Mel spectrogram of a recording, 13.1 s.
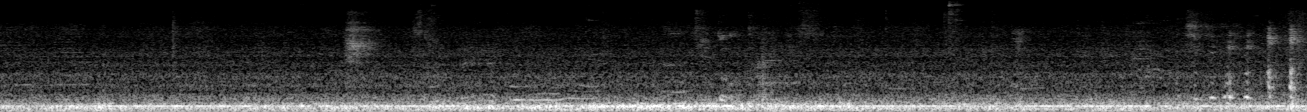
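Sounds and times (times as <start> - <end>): constant hum: 0.0 - 13.0
train low rumble: 0.0 - 13.0.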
